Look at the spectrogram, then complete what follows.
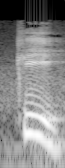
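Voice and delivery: كي with air escaping after the k; breathy k demo. Shown as a demonstration. Teacher demonstrating the k with a kasra. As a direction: aspirate the k of كي. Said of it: "الحالة اللي بعد كده".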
